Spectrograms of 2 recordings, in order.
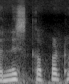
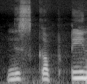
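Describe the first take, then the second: First: निष्कपट said ending on a bare t with no final vowel; correct form. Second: Flag निष्कपटी as the wrong ending; wrong form named. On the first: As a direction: give निष्कपट as the right form. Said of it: "निष्कपट होता है". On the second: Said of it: "निष्कपटी नहीं होता". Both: Shown as a demonstration.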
